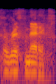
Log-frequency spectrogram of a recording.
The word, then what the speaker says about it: arithmetic: I couldn't I couldn't not see the word arithmetic but in this context it's pronounced arithmetic I don't know why I don't know I'm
